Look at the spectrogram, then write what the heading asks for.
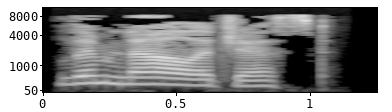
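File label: "limnologist", British English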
